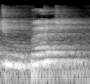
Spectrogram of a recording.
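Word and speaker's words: جيم: Jim itu dia nggak ada hamasnya, jadi nggak ada angin yang keluar. Kalau sama bacanya jadi jubaj, itu dia ada hamasnya, paham? Ya, kebanyakan dari kita juga suka baca jimnya seperti itu ya. Ada yang bacanya begitu, jadi jubaj. Ada? Ada? Ada? Latihan ya? Latihan ya Kang? Bacanya jadi jubaj. Coba. Jadi jubaj. Jadi jubaj. Ja, jangan ja, tapi ja. Kayak orang Jawa Barat bilang J itu gimana sih?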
